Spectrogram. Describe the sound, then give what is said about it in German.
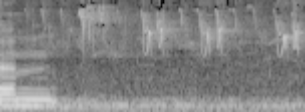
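Nuthatches call repeatedly, a series of short, high, sharp notes in quick bursts that carry on steadily after a brief low tonal sound at the start. “Ui, die Kleiber gehen ab. Kleiberparty neben mir.”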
